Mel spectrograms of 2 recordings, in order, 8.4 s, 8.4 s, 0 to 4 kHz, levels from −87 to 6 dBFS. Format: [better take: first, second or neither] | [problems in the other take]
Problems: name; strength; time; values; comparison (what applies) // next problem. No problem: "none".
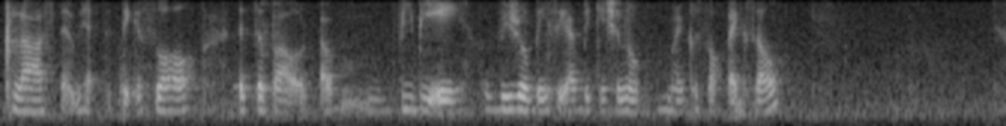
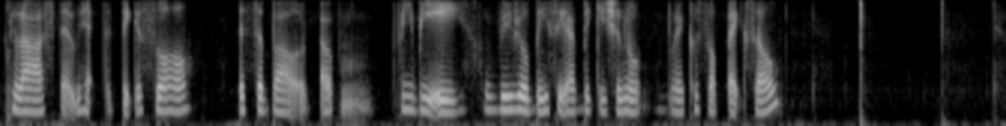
first | noise reduction (neural separator model SepFormer WHAM!)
